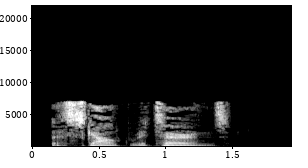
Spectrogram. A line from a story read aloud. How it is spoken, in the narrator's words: he said dryly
